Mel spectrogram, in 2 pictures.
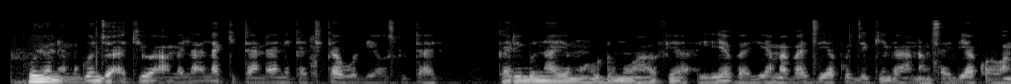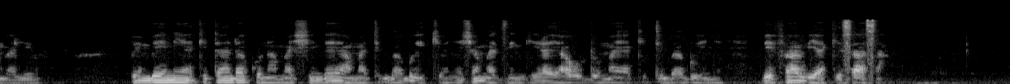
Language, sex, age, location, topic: Swahili, male, 25-35, Nairobi, health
